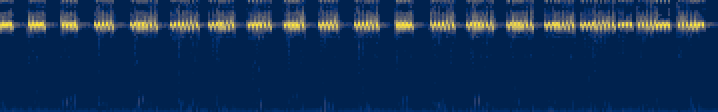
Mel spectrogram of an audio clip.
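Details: Two crickets giving loud, piercing chirps at close range, evenly spaced pulses about four each second, each a buzzy high note with a faint overtone, no other noise.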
